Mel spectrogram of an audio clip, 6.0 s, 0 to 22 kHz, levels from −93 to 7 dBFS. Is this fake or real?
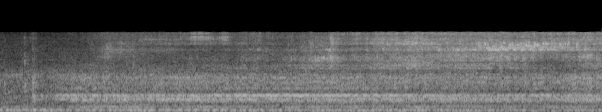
fake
